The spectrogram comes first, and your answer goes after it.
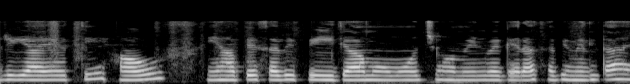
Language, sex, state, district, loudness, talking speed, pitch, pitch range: Hindi, female, Bihar, Araria, -15 LUFS, 115 wpm, 210 Hz, 205-215 Hz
